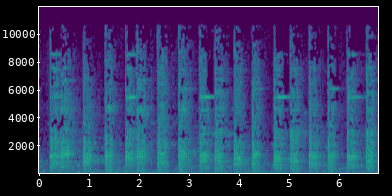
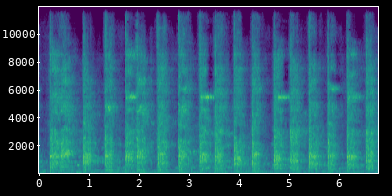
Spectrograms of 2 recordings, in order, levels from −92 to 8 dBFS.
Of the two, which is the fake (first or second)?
second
